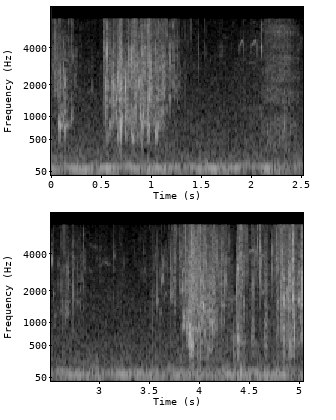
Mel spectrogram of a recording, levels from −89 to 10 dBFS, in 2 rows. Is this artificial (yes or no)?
no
